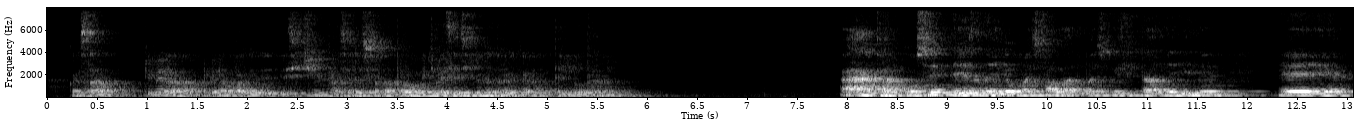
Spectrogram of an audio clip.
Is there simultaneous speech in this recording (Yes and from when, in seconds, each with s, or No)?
No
